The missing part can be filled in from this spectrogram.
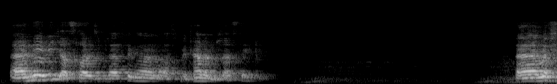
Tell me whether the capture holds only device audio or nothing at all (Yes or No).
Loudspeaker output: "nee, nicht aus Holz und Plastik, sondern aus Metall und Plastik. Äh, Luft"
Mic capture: Yes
